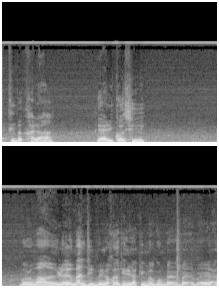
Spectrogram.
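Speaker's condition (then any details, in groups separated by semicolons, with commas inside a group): Cerebral palsy; birth complication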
